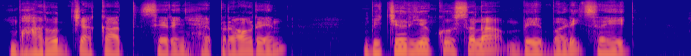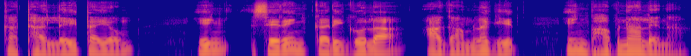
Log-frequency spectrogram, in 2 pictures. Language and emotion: Santali, fearful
